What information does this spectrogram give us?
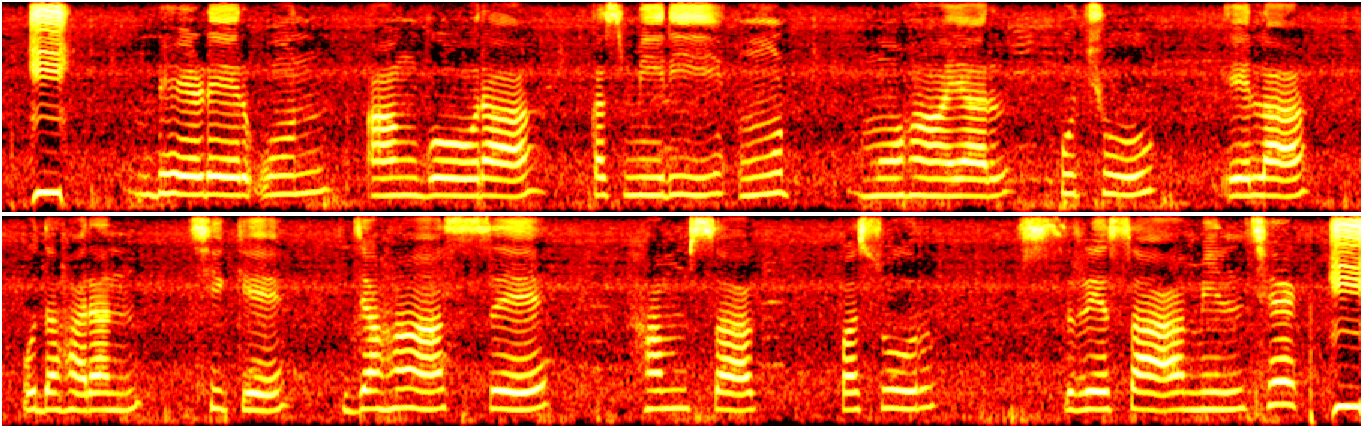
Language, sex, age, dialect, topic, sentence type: Magahi, female, 18-24, Northeastern/Surjapuri, agriculture, statement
